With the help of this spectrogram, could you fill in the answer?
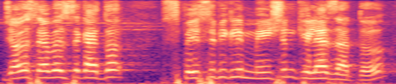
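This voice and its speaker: A man with a Marathi accent teaching an English grammar exam-prep class live online. He calls on students by name, repeats his questions and answers, and drags out the example sentences slowly. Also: high-pitched. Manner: mixes English words into his speech, stretches out spoken example sentences.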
